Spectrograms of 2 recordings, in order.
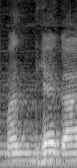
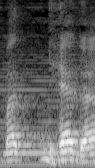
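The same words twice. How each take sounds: No difference in how they are said.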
